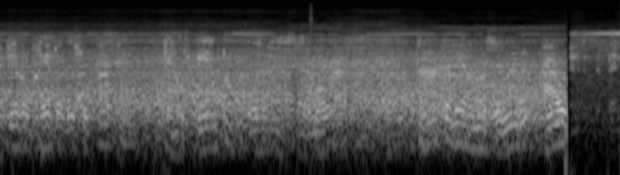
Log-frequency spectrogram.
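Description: Shortwave radio receiver playing a weak broadcast: a steady wash of static and hiss with a faint voice under it. It drops out abruptly near the end.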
